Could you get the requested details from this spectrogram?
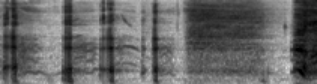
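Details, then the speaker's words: Adult man's run of short, harsh coughs and a throat clear in a small room; he says he sounds like he has a smoker's cough. "I sound like I got a smoker's cough."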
